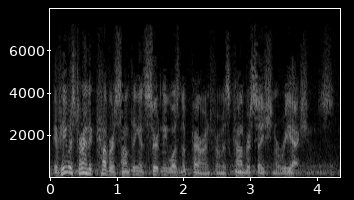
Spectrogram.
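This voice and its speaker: An actor playing a cool, persistent, polite insurance investigator in a 1950s radio detective drama. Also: male voice, mid-range voice, very animated, fast, music in the background. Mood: matter-of-fact narration. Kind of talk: 1950s radio detective acting and first-person narration. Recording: dull 1950s radio recording.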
